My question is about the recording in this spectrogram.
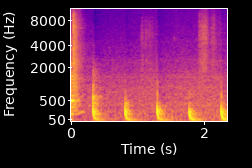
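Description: Reactable electronic instrument playing a synchronized electronic loop with a steady drum-machine kick, about two beats a second, while a filter effect object is being applied to it.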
